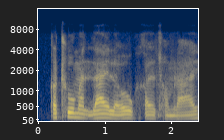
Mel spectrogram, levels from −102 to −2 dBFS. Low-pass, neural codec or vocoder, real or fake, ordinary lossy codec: 7.2 kHz; none; real; Opus, 16 kbps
